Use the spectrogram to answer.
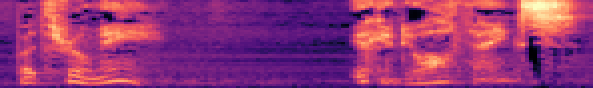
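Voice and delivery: very soft, gentle-volume answer; hushed divine reply. Acted. God answering the one who can't, hushed reply. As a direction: say it quietly, with a pause midway. God's reply, voiced softly.

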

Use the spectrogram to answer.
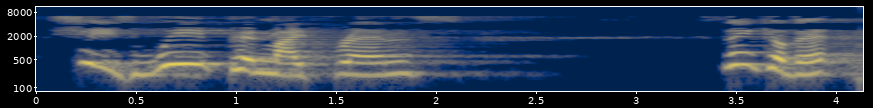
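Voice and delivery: impassioned preacher's build; fervent sermon cry; preaching. Acted. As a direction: plead with the congregation, rising in pitch. Preaching at full force.

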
